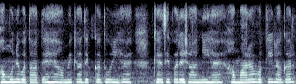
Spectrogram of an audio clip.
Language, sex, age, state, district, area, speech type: Hindi, female, 30-45, Rajasthan, Jaipur, urban, spontaneous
